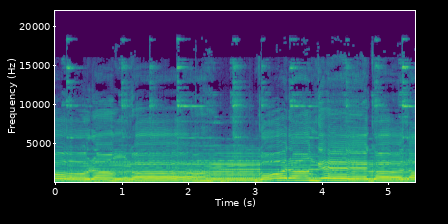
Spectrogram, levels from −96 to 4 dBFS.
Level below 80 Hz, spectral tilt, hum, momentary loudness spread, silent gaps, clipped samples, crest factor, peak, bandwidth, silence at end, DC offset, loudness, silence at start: -44 dBFS; -4.5 dB/octave; none; 3 LU; none; under 0.1%; 8 dB; 0 dBFS; 19.5 kHz; 0 s; under 0.1%; -9 LUFS; 0 s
